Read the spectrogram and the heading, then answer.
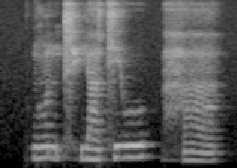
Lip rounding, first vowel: rounded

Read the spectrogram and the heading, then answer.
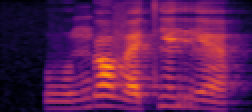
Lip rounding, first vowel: rounded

